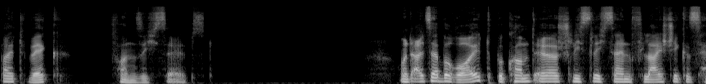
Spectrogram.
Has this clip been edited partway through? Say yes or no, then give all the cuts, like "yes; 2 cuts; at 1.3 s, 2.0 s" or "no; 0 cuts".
no; 0 cuts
